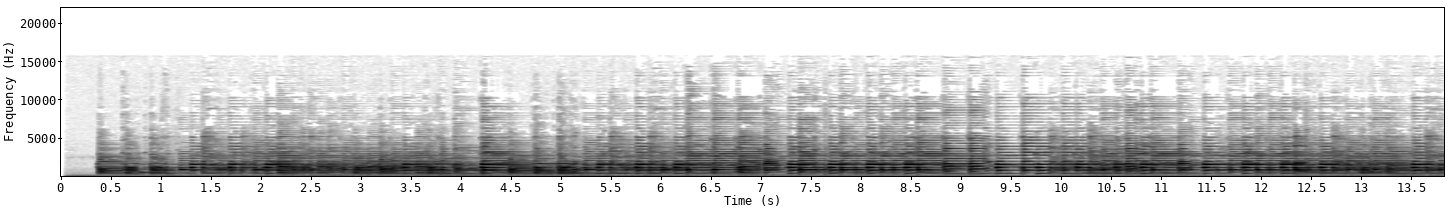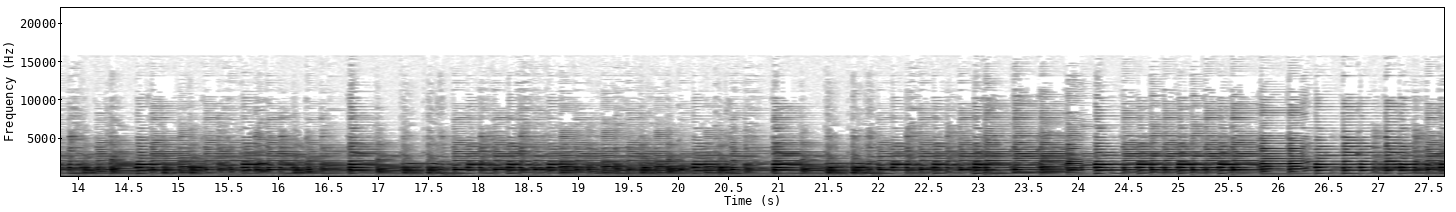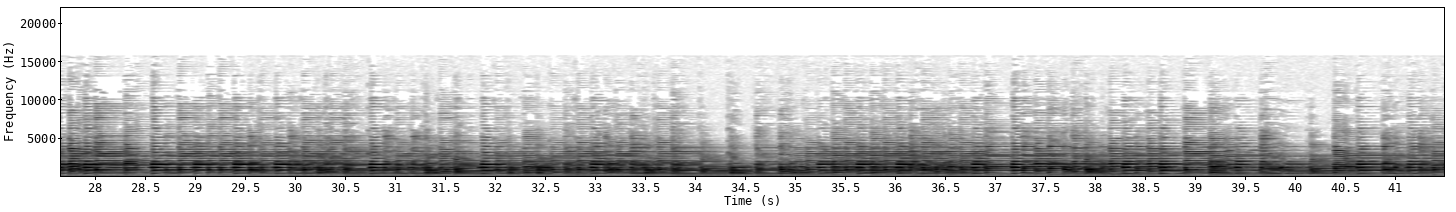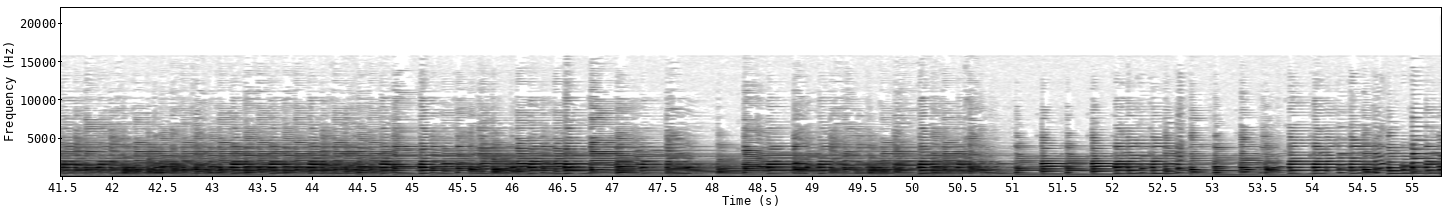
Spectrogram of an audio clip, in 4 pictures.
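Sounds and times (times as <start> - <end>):
banjo: 0.1 - 55.2.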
